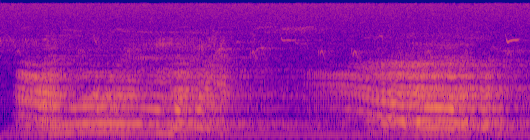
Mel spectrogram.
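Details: Red deer stag during the rut in Mecklenburg-Vorpommern, Germany, late September, in woodland: two long, drawn-out harmonic roars, the first falling and breaking off, the second swelling then fading, with a steady low hum beneath.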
